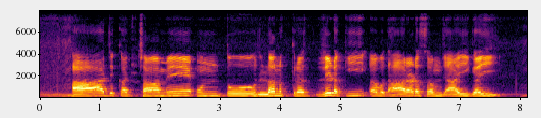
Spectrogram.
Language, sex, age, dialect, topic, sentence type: Hindi, male, 25-30, Kanauji Braj Bhasha, banking, statement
